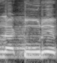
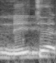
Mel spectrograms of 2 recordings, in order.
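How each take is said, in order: First: The middle consonant is a t sound. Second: The middle consonant is a ch sound. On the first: The speaker calls it wrong. "कुछ बच्चे जो हैं नेचर को नटूरे पढ़ते हैं" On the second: The speaker calls it right. "ये नेचर है"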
